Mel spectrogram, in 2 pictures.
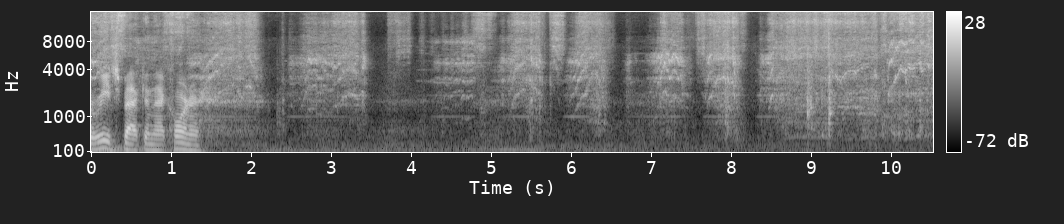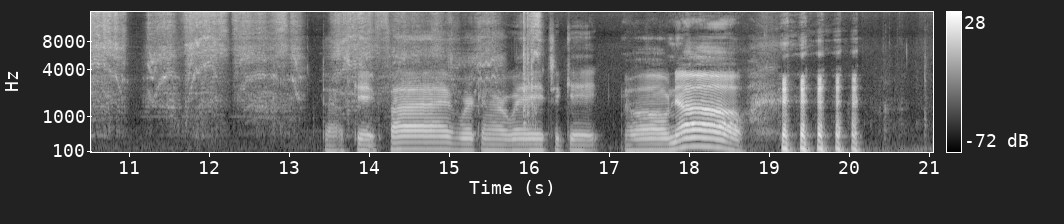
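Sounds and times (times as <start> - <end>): electric motor and gears whining: 0.0 - 16.2.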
